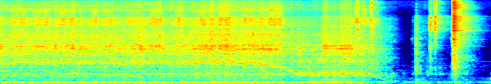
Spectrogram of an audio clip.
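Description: A food processor mixes shortcrust pastry dough with a steady, close motor whir for about three and a half seconds, then shuts off and leaves a few light knocks and clatters.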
